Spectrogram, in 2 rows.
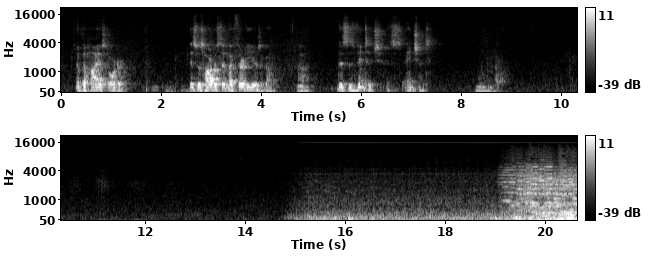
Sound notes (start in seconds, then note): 9.5 silence; 14.8 distant rumble of farm equipment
